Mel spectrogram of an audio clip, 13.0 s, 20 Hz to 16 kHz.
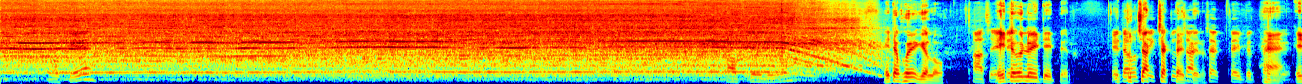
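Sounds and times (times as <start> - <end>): electric meat grinder whining: 0.0 - 9.0.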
